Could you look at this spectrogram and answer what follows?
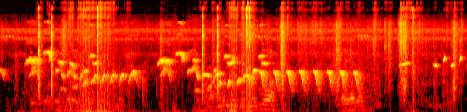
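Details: Aceh-type white-rumped shama breeding stock from Lamteuba, delivering quick series of short repeated notes strung into rattling phrases with sharp whistles, over faint background noise and occasional clicks.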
